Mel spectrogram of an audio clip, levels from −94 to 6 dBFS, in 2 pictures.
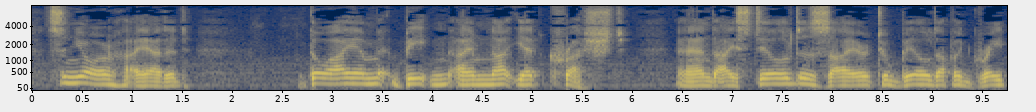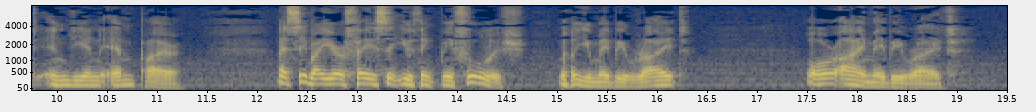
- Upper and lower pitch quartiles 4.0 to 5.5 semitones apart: Yes, average, 4.9 semitones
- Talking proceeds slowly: Yes, slow, 130 wpm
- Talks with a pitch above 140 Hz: No, low, 125 Hz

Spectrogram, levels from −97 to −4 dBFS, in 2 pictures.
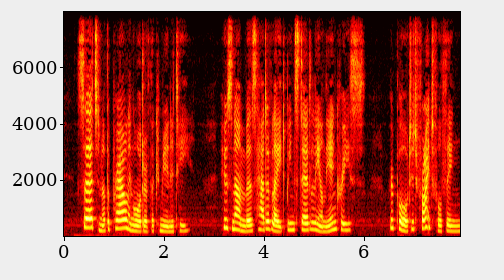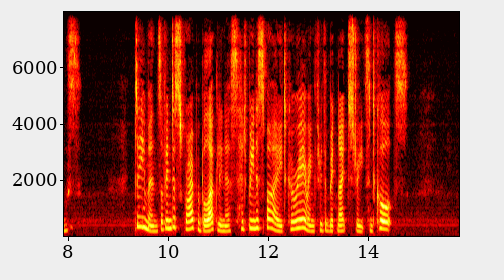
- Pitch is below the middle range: No, high, 235 Hz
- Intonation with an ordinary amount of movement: No, wide, 6.7 semitones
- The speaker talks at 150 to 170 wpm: No, slow, 135 wpm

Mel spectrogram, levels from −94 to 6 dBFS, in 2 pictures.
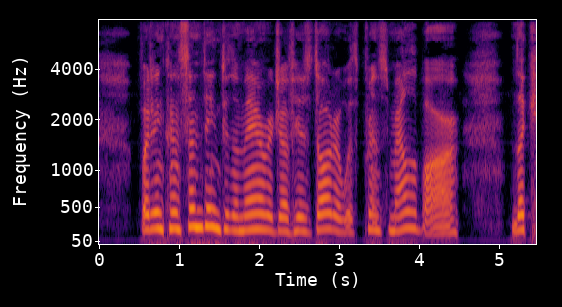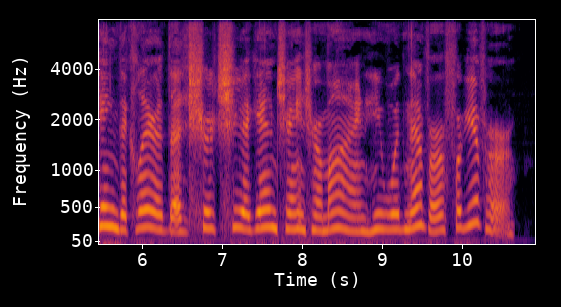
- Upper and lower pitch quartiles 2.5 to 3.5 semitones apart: Yes, average, 2.8 semitones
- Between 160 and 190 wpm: No, average, 150 wpm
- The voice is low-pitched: No, high, 205 Hz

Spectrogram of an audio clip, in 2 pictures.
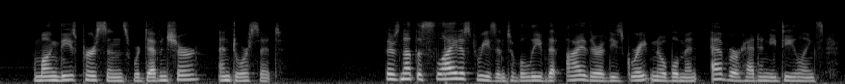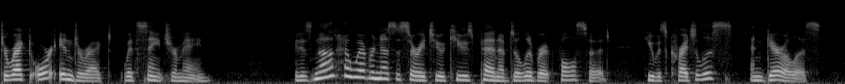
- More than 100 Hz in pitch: Yes, medium, 185 Hz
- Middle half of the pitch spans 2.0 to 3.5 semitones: No, average, 4.0 semitones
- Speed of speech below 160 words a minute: No, average, 165 wpm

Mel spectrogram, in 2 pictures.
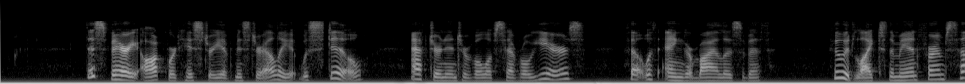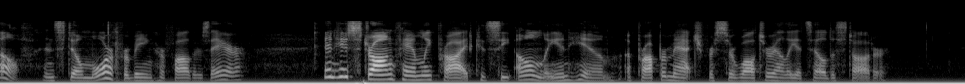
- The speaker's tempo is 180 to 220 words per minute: No, average, 170 wpm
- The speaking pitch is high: No, medium, 165 Hz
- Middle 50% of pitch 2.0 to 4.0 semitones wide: No, average, 5.0 semitones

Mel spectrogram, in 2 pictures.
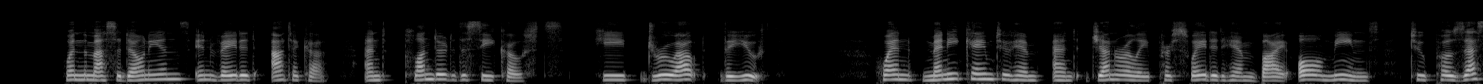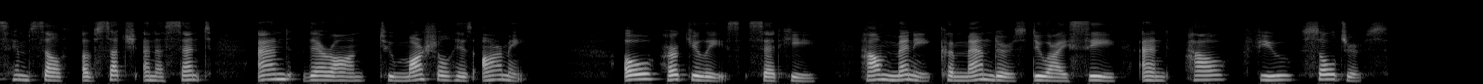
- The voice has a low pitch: No, high, 205 Hz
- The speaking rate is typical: No, slow, 105 wpm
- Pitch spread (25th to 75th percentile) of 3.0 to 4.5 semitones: No, narrow, 2.5 semitones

